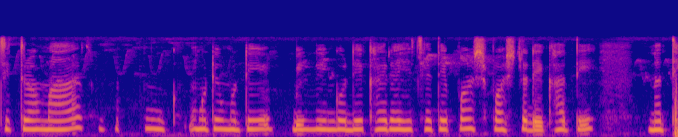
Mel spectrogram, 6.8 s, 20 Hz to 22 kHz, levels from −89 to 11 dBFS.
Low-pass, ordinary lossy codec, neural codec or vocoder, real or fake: 7.2 kHz; none; none; real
